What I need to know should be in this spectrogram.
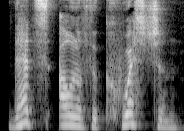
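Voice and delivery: loud, slow, firm refusal; emphatic. A narrator's reading. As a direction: underline every word, firmly. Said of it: "Vox underlined".

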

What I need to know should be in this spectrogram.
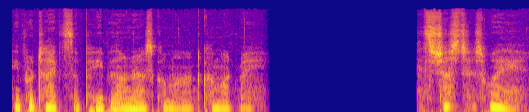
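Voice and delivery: unvoiced hushed explanation; whispered. A narrator's reading. Vox to Titus, whispered explanation. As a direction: say it in a bare whisper.

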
